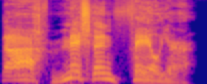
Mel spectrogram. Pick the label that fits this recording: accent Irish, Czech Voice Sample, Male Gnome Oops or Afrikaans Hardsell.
Male Gnome Oops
